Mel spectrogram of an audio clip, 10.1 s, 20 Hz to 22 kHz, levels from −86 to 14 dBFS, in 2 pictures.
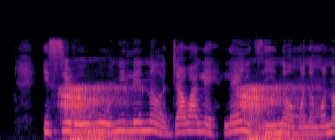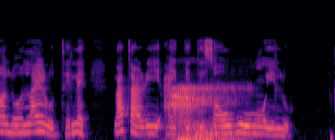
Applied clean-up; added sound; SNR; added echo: none; Animal; -2 dB; none.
